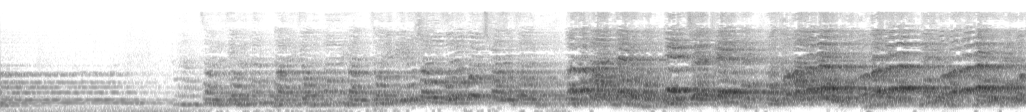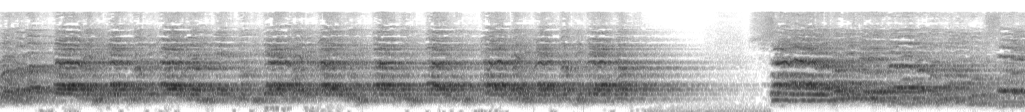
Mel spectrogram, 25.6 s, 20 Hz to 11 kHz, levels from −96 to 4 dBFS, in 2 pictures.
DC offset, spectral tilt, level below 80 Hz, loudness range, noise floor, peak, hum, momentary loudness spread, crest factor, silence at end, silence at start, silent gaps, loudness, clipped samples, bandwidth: under 0.1%; -2.5 dB/octave; -74 dBFS; 17 LU; -61 dBFS; -4 dBFS; none; 20 LU; 22 dB; 0 s; 0 s; none; -23 LUFS; under 0.1%; 8 kHz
